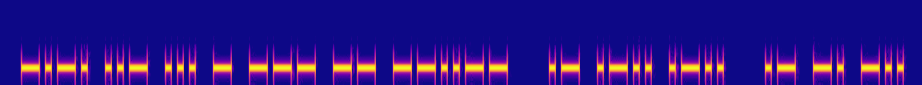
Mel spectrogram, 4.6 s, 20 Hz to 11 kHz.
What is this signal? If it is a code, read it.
Morse code, heard as a keyed tone, about 40 wpm, 700 Hz. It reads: CUSTOM, ALL AND
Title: A Sound Of Thunder 40wpm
